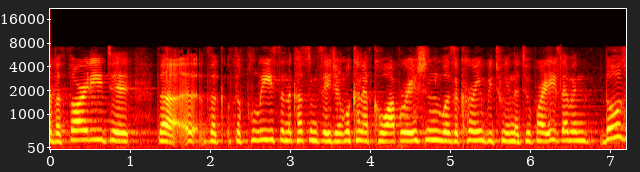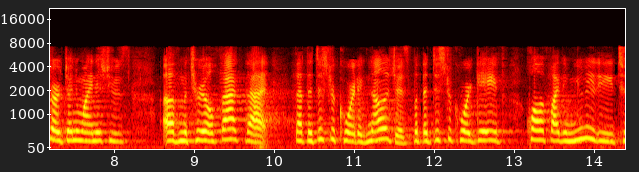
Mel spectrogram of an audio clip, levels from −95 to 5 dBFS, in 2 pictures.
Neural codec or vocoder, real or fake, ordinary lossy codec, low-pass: none; real; AAC, 32 kbps; 7.2 kHz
